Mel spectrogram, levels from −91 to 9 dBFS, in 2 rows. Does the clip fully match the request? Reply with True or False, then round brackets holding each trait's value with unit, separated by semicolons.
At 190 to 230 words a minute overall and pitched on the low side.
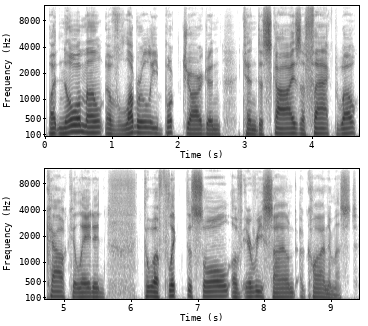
False (135 wpm; 120 Hz)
